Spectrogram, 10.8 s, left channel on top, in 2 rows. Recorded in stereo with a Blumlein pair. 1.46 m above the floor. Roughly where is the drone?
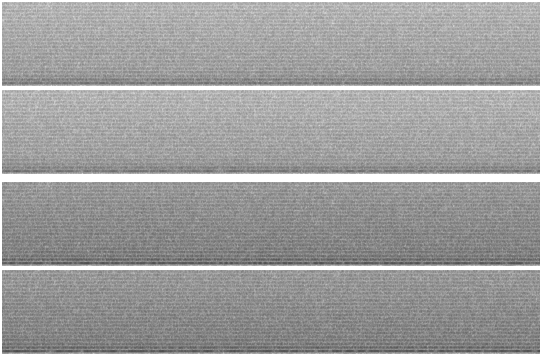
Ahead right.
